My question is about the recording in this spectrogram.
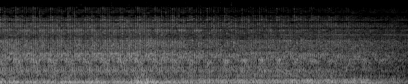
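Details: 2006 Ford F-350 6.0 diesel, started after replacing both fuel filters (found pitch black and restricting flow), checking for leaks: steady, even diesel clatter at idle with no misses or stumbles; normal diesel idle.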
